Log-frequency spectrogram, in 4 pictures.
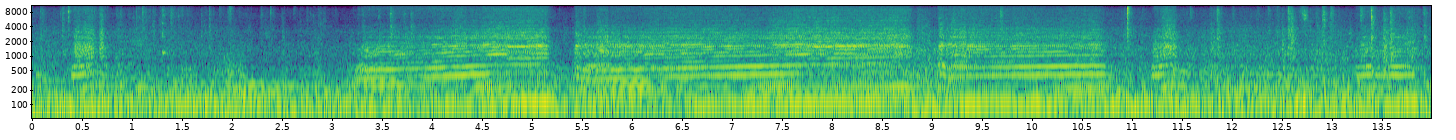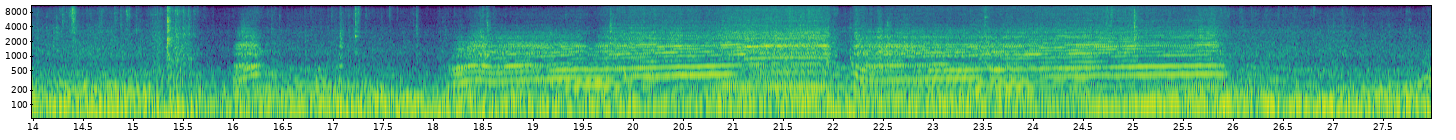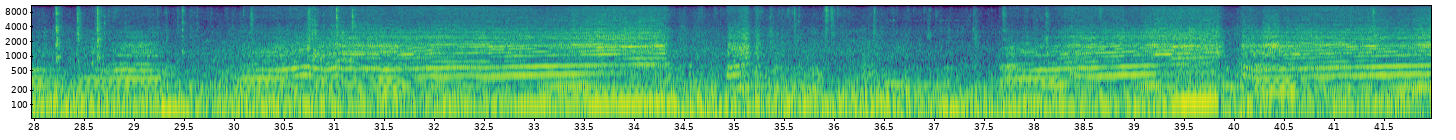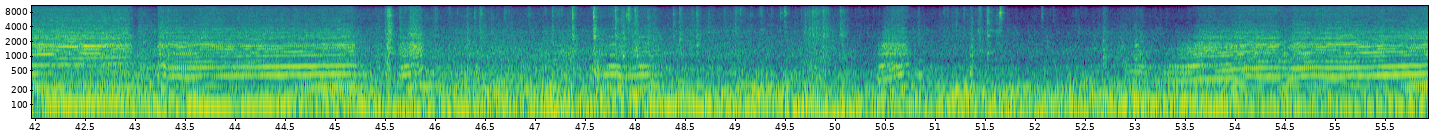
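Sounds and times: car engine accelerating hard: 0:00.0 - 0:55.9.

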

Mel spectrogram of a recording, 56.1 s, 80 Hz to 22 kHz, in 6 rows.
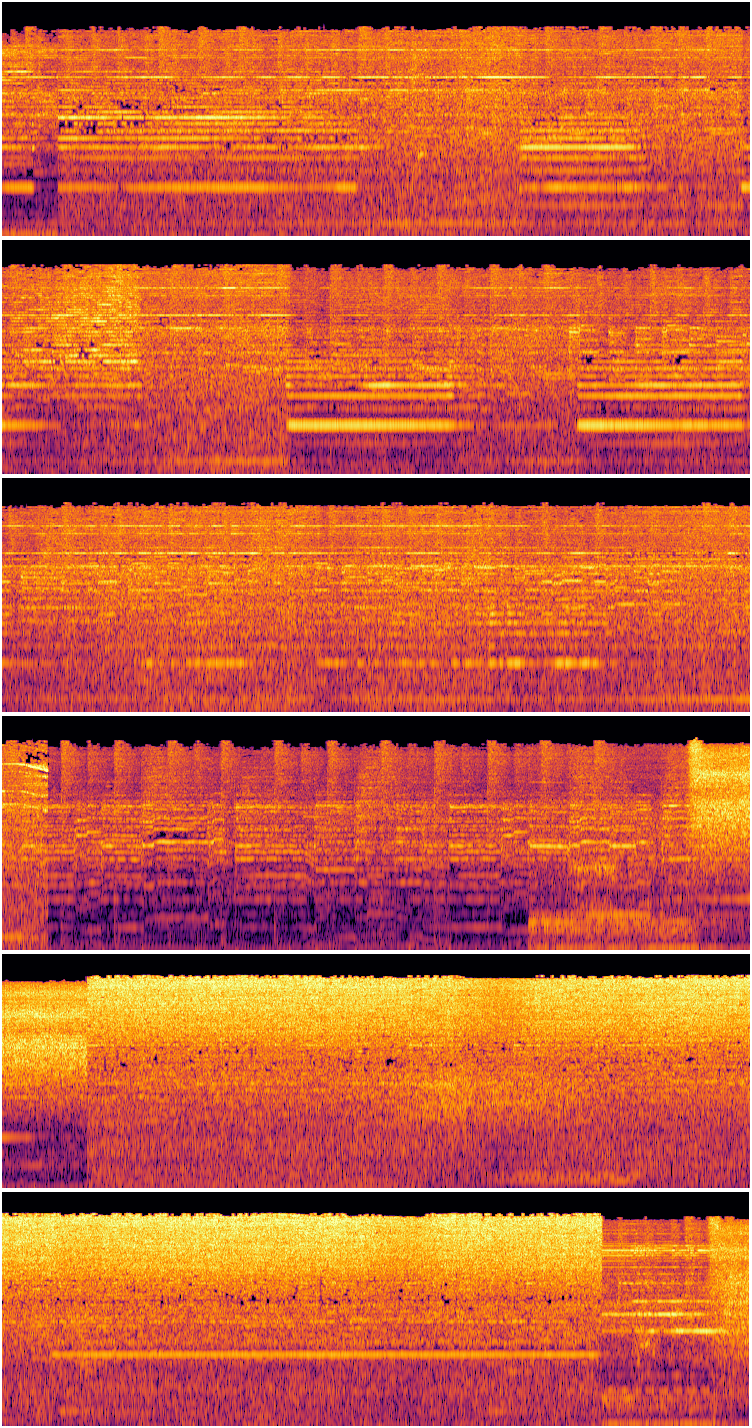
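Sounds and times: cutter ringing tone: 0:00.0 - 0:28.6, 0:34.6 - 0:38.4, 0:39.2 - 0:56.0
milling machine whining: 0:00.0 - 0:28.7, 0:34.6 - 0:56.0
coolant spray hiss: 0:36.6 - 0:54.2.

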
